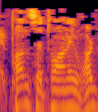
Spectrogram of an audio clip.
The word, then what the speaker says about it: Punxsutawney: People say Punxsutawney. Punx, P-U-N-X. Think of the two Manning brothers. They're punks, right?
